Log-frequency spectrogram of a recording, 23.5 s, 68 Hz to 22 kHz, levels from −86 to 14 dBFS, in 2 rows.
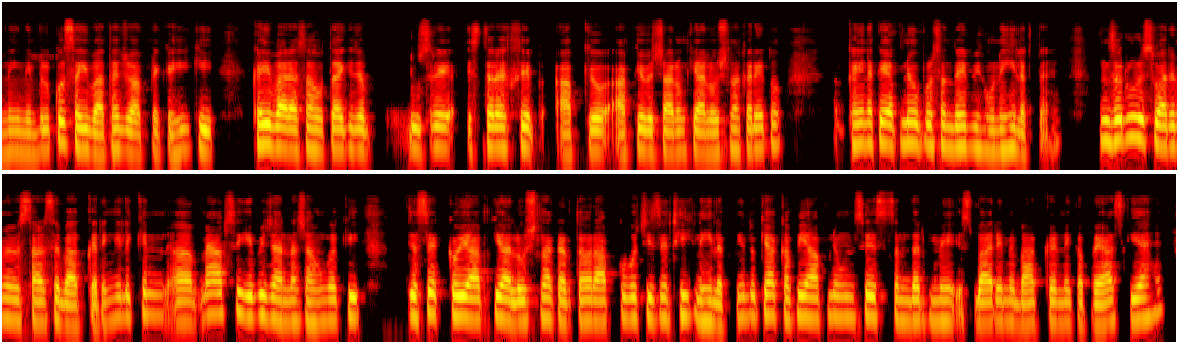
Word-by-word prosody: नहीं-नहीं 130 -1 -5
बिल्कुल 140 +6 0
सही 155 -5 +2
बात 125 +1 +1
है 145 - +2
जो 135 -2 +1
आपने 120 +1 -3
कही 125 +5 -6
कि 135 -3 +1 0.4
कई 170 0 +7
बार 155 -2 +6
ऐसा 140 +1 +1
होता 140 0 0
है 140 - +3
कि 145 - -6
जब 140 -2 0 0.4
दूसरे 150 +1 0 0.2
इस 135 - -8
तरह 155 -1 +4
से 155 -2 +3 0.3
आपको 120 +3 +1 0.2
आपके 125 +4 -1
विचारों 135 -1 +1
की 135 +1 -2
आलोचना 130 +2 0
करें 145 +1 0
तो, 165 +1 -6 0.7
कहीं 170 +1 +1
न 175 - +2
कहीं 175 0 +3
अपने 175 +2 +1
ऊपर 165 -1 0
संदेह 155 -1 +1
भी 155 - -4
होने 140 -1 -4
ही 150 +1 -1
लगता 125 -3 -5
है। 190 +1 -5
ज़रूर 200 +3 +5
इस 195 0 +2
बारे 160 -1 +4
में 155 -1 -1
विस्तार 145 -1 0
से 150 +2 -1
बात 125 -2 +1
करेंगे, 150 +4 -3
लेकिन 175 +1 -5
अ, 140 0 0
मैं 180 - +1
आपसे 185 +1 0
ये 170 - +5
भी 175 +1 +1
जानना 145 -3 0
चाहूँगा 145 +1 -3
कि 160 +3 0 0.5
जैसे 175 +2 +3
कोई 170 -1 +7
आपकी 155 +1 +3
आलोचना 145 +1 +2
करता 140 0 -1
है 150 - +2
और 150 - +2
आपको 145 +2 -1
वो 160 - +1
चीज़ें 160 0 -1
ठीक 175 0 -2
नहीं 145 -1 -1
लगती 130 +4 -3
हैं 165 - -5
तो 170 - -2
क्या 175 +1 +2
कभी 165 +2 +1
आपने 170 +2 -4
उनसे 165 0 -1
इस 165 0 -2
संदर्भ 150 -1 -1
में, 145 0 -3
इस - - -9
बारे 140 +1 +3
में 140 -2 -5
बात 135 0 -1
करने 140 -1 -2
का 130 0 -3
प्रयास 135 +3 0
किया 155 +1 +1
है? 195 +4 -10
150 Hz, 220 wpm, -23 LUFS, 140-165 Hz, 0.7 s, कई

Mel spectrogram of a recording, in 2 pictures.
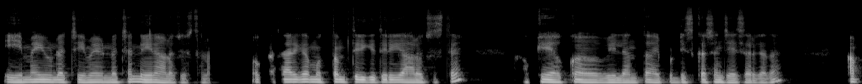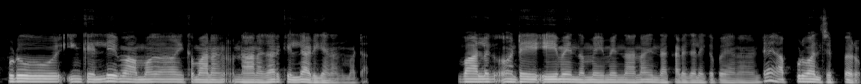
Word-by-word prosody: ఏమై 110 +2 +1
ఉండొచ్చు, 105 -1 -2
ఏమై 105 0 0
ఉండొచ్చు, 100 0 -3
అని 125 - -1
నేను 105 0 +2
ఆలోచిస్తున్నా. 90 -1 -8 0.5
ఒక్కసారిగా 115 0 -1
మొత్తం 110 +2 -1
తిరిగి 110 -2 +2
తిరిగి 110 0 +1
ఆలోచిస్తే, 100 +1 -4 0.7
ఓకే. 115 +2 -3
ఒక్క 105 +4 -5 0.3
వీళ్ళంతా 100 0 -1
ఇప్పుడు 100 0 -9
డిస్కషన్ 105 +2 -3
చేశారు 95 -1 -3
గదా! 85 - -5 0.8
అప్పుడు 135 +3 +3 0.5
ఇంకెళ్ళి 125 +2 +2
మా - - +3
అమ్మ 115 +1 +1 0.3
ఇంక 115 +3 -5
మా - - +4
న - - +3 0.3
నాన్నగారికేళ్లి 105 +2 +2
అడిగానన్నమాట. 85 -5 -3 1.0
వాళ్ళ 125 0 +5 0.3
అంటే 125 +1 +2 0.3
ఏమైందమ్మా, 115 -2 +3
ఏమైంది 105 0 0
నాన్న, 105 +1 -1
ఇందాక 100 -1 -2
అడగలేకపోయానంటే 100 - -4
అప్పుడు 130 +4 -1
వాళ్ళు 120 -4 +3
జెప్పారు. 105 -2 -2
105 Hz, 130 wpm, -23 LUFS, 100-115 Hz, 1.0 s, వాళ్ళ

